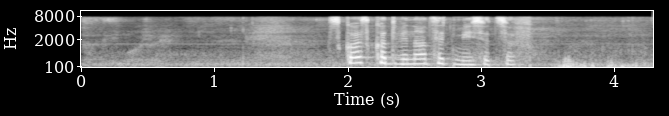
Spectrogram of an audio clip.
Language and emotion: Russian, neutral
